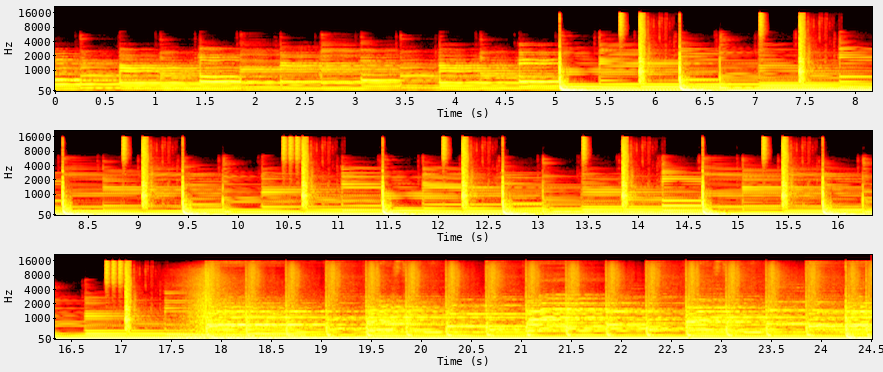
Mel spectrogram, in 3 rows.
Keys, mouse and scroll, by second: 0.5 click, 3.0 click, 7.0 right click, 7.8-11.4 drag, 16.4 click, 18.3-19.0 alt+right drag, 20.6 click, 23.0 ctrl+t.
